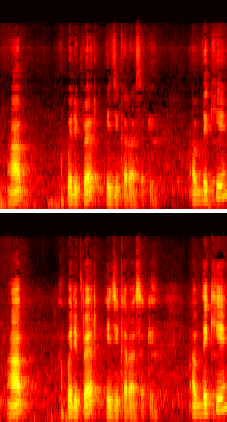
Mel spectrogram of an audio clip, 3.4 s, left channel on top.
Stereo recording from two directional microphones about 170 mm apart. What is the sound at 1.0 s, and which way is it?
Speech, centre (ahead or behind).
